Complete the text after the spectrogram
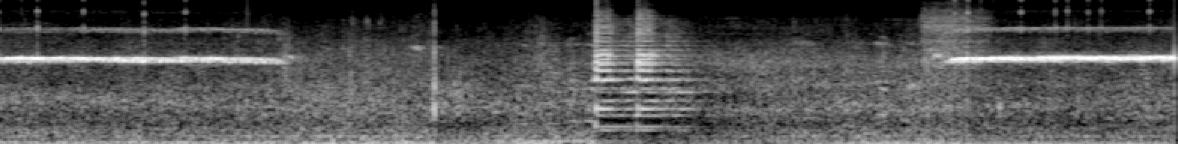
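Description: A bus engine rumbles steadily nearby.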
